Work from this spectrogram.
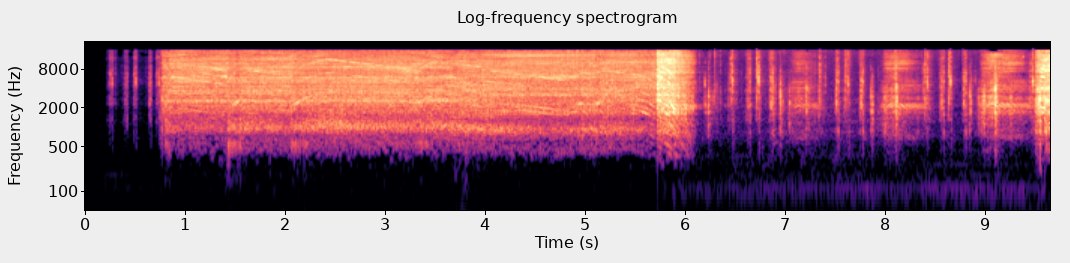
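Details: Bosch mains-powered hammer drill, about 25–30 years old, before repair: motor runs about five seconds with a rough, crackly buzz, burping instead of a clean whine, then stops; worn carbon brushes.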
